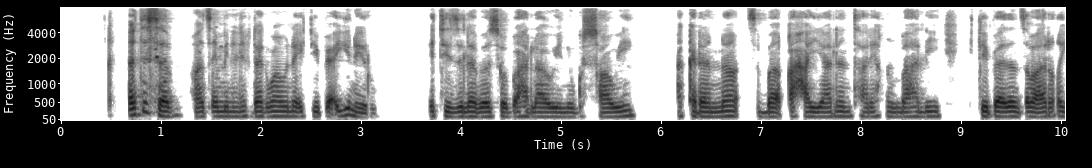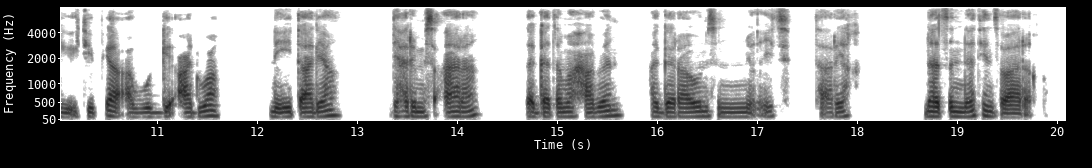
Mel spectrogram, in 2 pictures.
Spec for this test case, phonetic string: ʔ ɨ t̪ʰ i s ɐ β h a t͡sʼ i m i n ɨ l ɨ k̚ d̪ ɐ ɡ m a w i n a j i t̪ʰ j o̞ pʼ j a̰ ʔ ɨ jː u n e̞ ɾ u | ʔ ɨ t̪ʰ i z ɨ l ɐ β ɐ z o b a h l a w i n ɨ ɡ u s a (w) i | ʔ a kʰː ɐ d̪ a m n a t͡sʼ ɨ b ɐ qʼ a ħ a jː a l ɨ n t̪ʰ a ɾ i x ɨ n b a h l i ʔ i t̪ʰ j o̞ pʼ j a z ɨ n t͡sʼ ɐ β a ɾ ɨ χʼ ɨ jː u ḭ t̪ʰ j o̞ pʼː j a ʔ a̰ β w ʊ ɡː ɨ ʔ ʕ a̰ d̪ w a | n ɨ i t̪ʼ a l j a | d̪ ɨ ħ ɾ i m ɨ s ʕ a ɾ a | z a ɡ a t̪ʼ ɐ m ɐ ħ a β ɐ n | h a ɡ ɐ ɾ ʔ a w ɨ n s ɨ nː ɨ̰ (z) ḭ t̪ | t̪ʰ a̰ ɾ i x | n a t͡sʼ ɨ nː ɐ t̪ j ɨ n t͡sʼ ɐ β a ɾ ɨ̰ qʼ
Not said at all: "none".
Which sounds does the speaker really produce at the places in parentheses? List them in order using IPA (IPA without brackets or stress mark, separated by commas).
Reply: w, ʕ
